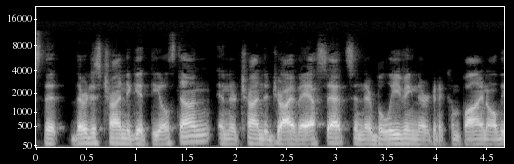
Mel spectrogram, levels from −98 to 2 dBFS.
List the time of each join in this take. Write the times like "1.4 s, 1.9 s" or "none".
none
